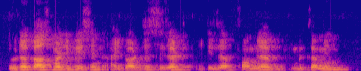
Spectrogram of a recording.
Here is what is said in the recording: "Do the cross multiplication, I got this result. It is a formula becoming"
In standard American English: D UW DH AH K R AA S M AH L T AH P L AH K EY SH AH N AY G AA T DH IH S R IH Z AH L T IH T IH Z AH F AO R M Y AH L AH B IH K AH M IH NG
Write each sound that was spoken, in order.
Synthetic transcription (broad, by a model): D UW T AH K AA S M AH L T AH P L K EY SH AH N AY G AA T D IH S R IH Z AH L T IH T IH Z AH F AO R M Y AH L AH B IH K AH M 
